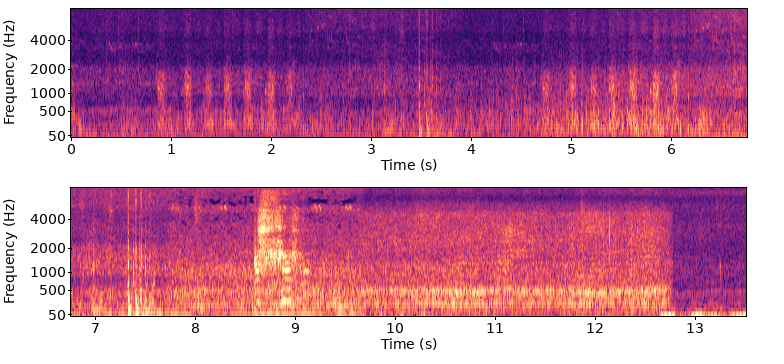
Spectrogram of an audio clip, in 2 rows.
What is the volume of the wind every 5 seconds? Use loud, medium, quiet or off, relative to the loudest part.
medium, loud, off.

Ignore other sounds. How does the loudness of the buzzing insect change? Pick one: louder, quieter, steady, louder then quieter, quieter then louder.
louder.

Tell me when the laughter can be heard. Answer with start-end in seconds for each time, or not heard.
7.5-9.2.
